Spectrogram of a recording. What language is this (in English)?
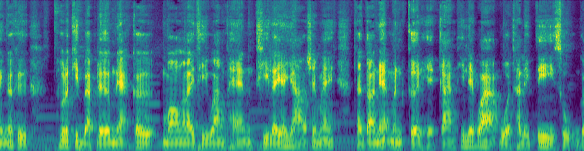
Thai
